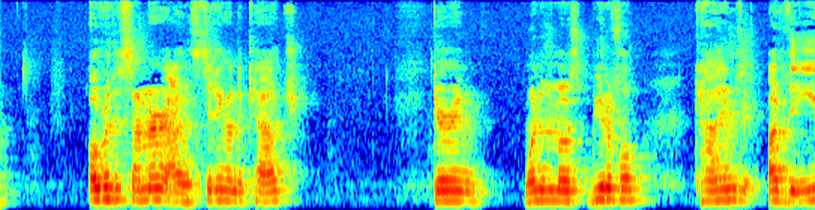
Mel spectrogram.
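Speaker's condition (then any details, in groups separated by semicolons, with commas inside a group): Cerebral palsy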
